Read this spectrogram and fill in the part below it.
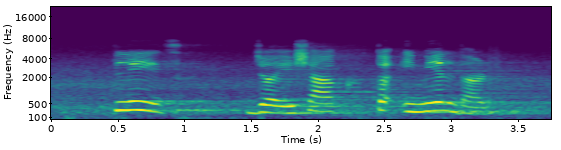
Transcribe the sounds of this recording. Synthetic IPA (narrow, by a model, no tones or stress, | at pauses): pliːd͡z | d͡ʑəjeɕakt̪ɔʔimeld̪aɽ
